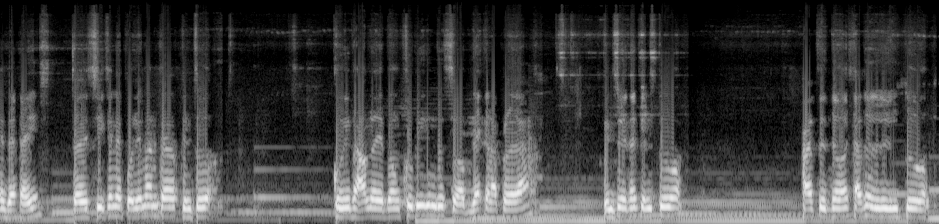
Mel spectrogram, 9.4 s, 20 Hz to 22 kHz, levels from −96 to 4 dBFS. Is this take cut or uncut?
uncut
